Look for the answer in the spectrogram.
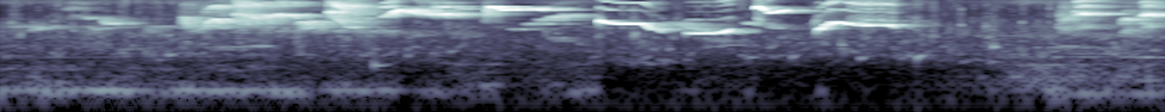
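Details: Orange-headed thrush singing in the late afternoon to set other thrushes singing; buzzy high phrases give way to clear downward-slurred whistles and sharp clicks, with a faint low hum.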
